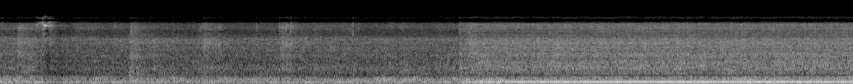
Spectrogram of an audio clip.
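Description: Petrol station fuel dispenser's pump motor switching on nearly five seconds in and running with a steady low hum. Before that there is a brief sharp click and a steady background noise.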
